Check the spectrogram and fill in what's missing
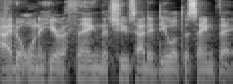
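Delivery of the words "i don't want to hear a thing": plain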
